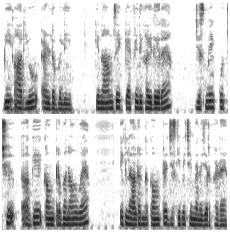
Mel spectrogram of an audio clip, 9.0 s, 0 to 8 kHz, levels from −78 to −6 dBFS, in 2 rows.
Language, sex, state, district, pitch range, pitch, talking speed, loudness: Hindi, female, Haryana, Rohtak, 150-170 Hz, 160 Hz, 175 wpm, -19 LUFS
